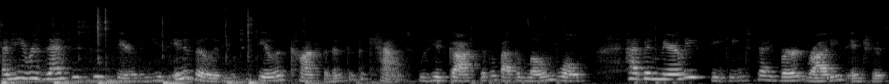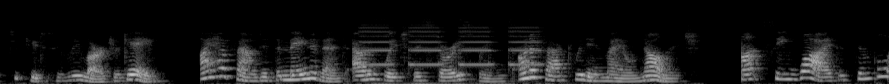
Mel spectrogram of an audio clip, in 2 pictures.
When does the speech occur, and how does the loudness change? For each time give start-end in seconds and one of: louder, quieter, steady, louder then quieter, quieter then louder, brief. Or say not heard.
0.0-17.7 steady.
